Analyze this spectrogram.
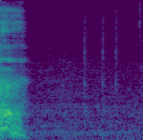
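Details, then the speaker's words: Adult livestreamer who says they are very ill and struggling to breathe gives a single brief, forceful throat clear amid repeated coughing, then near silence; throat clearing. "So, if you ever hear me like repeat a word or like mispronounce something, it's usually because I'm coughing [clears throat and cough]"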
